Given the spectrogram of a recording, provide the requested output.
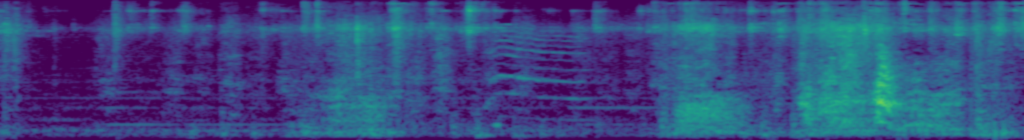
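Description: A Cocker Spaniel gives a brief high whine between rough, breathy bursts of barking.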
